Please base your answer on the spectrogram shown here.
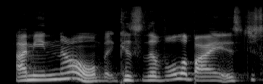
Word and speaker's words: Vullaby: Okay, so this Pokemon is Vullaby. Huh? What? And it's spelled like lullaby with a V as in Victor at the beginning.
